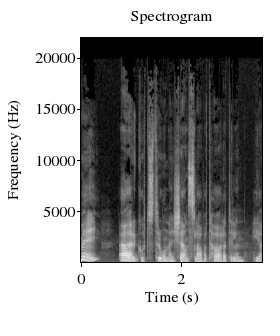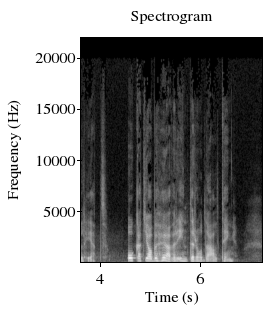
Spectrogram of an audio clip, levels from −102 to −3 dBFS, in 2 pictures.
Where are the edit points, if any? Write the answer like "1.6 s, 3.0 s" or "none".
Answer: none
